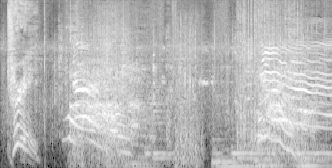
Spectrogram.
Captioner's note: all grunting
